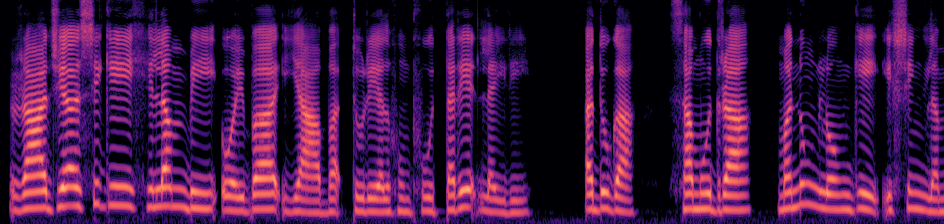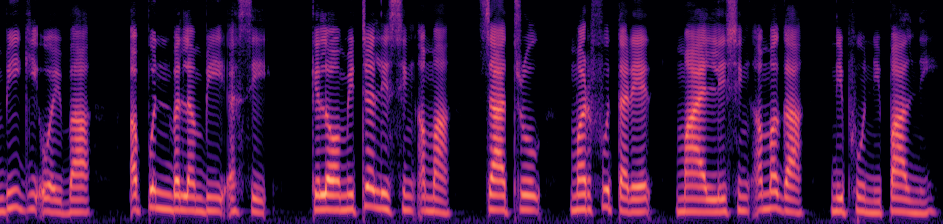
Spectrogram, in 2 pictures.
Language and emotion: Manipuri, neutral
